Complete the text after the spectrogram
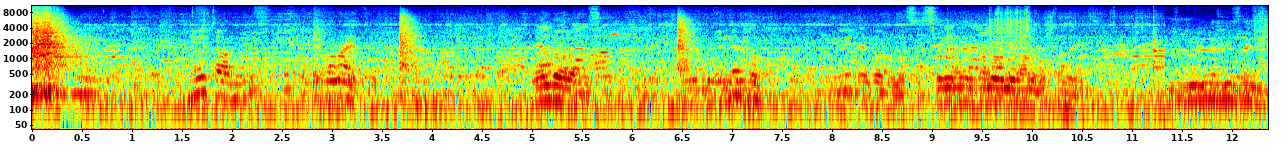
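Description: A ladle scrapes and stirs in a large metal pot.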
